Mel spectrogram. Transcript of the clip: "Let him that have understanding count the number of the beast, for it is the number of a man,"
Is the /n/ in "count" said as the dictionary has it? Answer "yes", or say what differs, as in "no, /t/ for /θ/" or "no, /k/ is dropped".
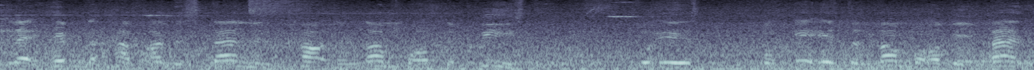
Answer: no, /n/ is dropped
